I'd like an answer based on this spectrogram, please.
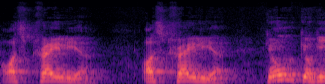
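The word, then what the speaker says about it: Australia: इसको दोस्तों हम ऐसे पढ़ेंगे ऑस्ट्रेलिया। ऑस्ट्रेलिया, ये जो ट्राई में जो ए है वहाँ पर स्ट्रेस है, उधर ही ज़्यादा देर तक रुकना है, इसको हम पढ़ेंगे ऑस्ट्रेलिया।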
